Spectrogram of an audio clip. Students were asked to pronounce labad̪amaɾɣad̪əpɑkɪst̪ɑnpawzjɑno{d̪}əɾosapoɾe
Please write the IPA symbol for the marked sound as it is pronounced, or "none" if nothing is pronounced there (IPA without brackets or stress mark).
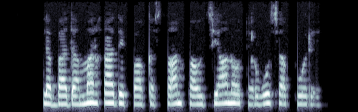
t̪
